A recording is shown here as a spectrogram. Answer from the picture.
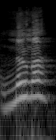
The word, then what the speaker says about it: pneuma: The word spirit, the Spirit of God is a Greek word that I pronounce it pneuma.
